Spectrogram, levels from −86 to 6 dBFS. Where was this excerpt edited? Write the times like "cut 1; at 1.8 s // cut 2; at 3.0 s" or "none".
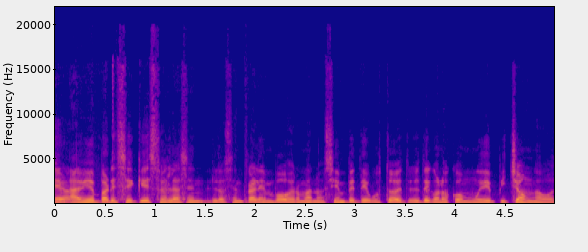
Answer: none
